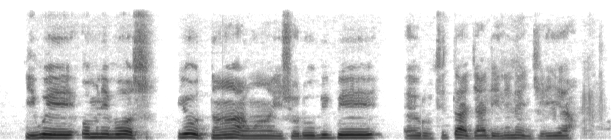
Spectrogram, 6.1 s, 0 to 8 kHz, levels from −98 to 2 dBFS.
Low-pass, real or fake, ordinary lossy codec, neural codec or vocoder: 7.2 kHz; real; none; none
